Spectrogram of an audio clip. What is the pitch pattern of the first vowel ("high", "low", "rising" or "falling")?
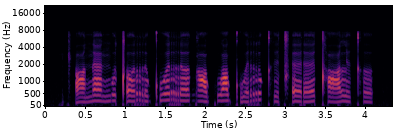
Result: low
